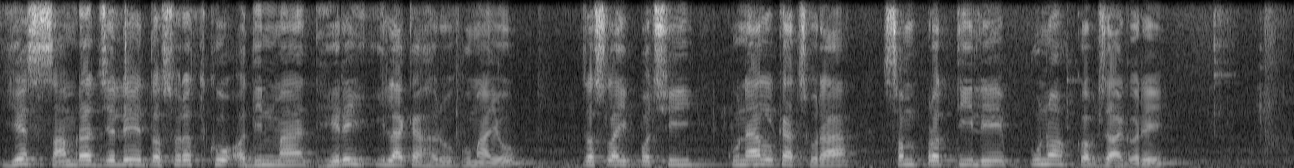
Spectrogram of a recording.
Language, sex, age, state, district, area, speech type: Nepali, male, 18-30, West Bengal, Darjeeling, rural, read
